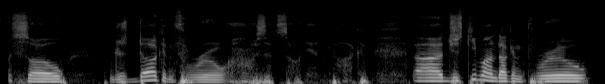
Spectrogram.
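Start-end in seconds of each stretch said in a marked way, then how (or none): 2.3-3.6 whispered under the breath, to oneself. Narrating ducking through enemies, the speaker reacts to himself, whispering to himself. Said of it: "I whispered to myself".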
